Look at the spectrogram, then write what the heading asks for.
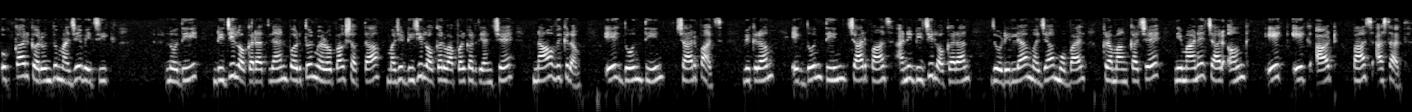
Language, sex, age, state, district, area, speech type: Goan Konkani, female, 18-30, Goa, Ponda, rural, read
